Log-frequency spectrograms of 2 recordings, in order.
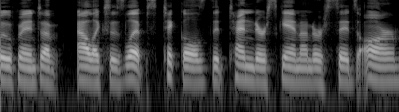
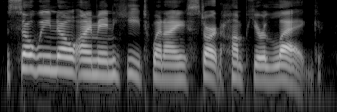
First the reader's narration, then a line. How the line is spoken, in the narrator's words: Alex says dryly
